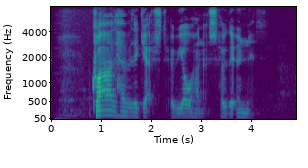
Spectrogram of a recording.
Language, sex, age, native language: Icelandic, male, 14, Icelandic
